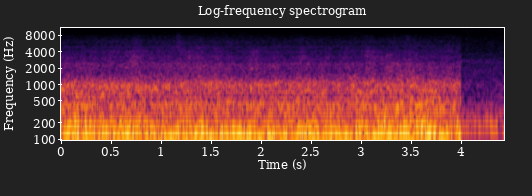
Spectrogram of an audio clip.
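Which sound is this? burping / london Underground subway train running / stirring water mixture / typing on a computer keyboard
london Underground subway train running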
